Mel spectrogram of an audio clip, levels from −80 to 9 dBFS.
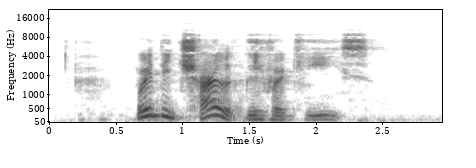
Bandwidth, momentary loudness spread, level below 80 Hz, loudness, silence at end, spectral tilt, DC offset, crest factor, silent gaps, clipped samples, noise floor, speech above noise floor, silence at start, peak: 9.6 kHz; 15 LU; -58 dBFS; -19 LUFS; 0.55 s; -2.5 dB/octave; under 0.1%; 20 dB; none; under 0.1%; -50 dBFS; 30 dB; 0.65 s; -2 dBFS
